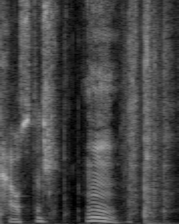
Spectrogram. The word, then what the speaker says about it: Houston: a Houston Street in New York but they pronounce it hon weird people up there Planet hon especially Jamie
